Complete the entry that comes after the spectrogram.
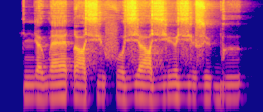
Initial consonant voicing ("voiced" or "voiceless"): voiced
